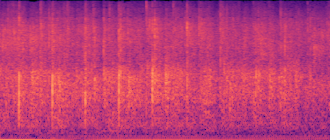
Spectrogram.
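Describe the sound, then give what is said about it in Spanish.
A crowd claps steadily in applause for the Lord, dense overlapping applause filling the space with a few sharper claps standing out, sustained throughout at moderate loudness with no voices on top. “Un aplauso para el Señor.”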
